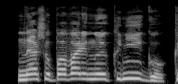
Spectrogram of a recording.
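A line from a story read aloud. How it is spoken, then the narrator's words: Shouted. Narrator (Russian): крикнул Алфи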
